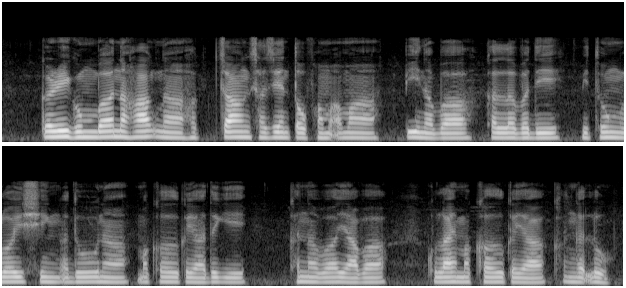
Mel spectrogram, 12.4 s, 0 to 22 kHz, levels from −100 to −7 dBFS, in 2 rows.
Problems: none marked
